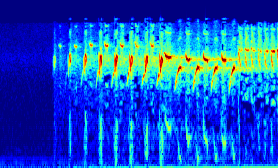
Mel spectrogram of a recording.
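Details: Training song of a European goldfinch for captive birds: a burst of quick tinkling chirps building in volume into a fast rolling trill.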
